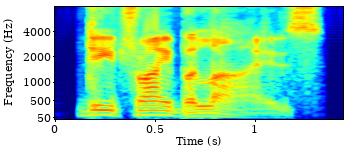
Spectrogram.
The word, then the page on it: detribalize: British English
